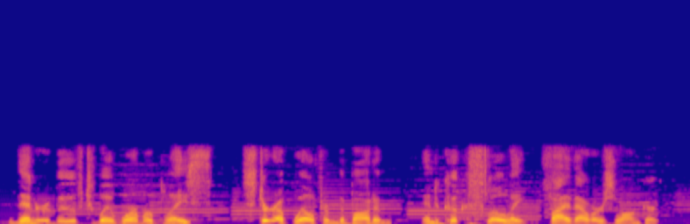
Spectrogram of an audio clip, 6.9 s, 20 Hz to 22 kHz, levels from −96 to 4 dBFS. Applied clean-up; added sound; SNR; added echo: classical method spectral subtraction.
